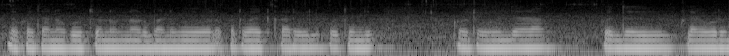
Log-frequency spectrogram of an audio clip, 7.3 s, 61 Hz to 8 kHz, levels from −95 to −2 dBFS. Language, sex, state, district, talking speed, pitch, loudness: Telugu, male, Andhra Pradesh, Guntur, 90 wpm, 125 Hz, -38 LUFS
